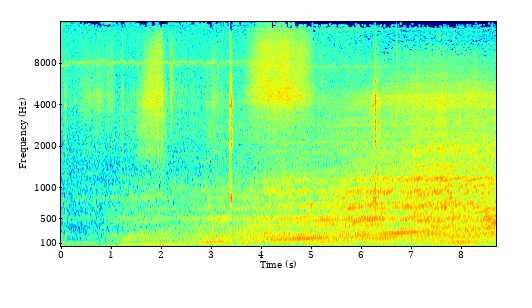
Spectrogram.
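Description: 2012 Dodge Durango R/T's 5.7-litre Hemi V8 accelerating hard, heard from inside the cabin. It is a deep rumble that grows louder about a second in and again about three seconds in, with the pitch climbing as the revs rise.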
